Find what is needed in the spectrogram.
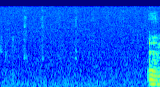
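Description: Faint scratching of a watercolour brush worked in paint on a plastic palette, with a few small ticks. A woman starts speaking near the end.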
